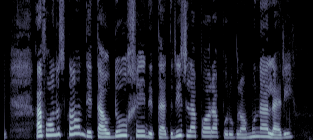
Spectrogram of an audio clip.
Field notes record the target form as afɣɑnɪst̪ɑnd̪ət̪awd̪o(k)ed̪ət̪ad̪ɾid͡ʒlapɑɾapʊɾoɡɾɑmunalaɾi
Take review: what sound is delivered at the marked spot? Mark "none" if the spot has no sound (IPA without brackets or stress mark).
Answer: x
